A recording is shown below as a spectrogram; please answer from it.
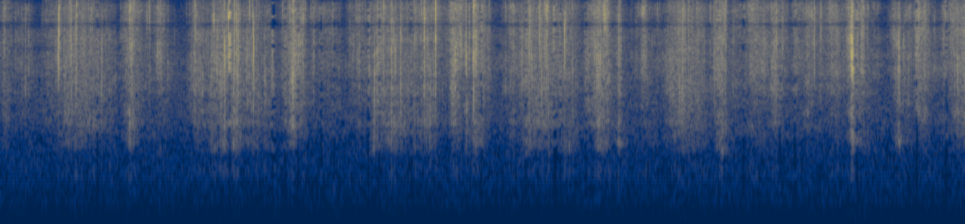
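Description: A palm-sized lump of pale pink crunchy slime packed with iridescent sequins and glitter, a soft solid mass, is squeezed, stretched and pressed by fingertips with glitter-polished nails. It gives quiet, bright crackling crunches in dense clusters of fast snapping bursts. There is almost nothing in the low end.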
